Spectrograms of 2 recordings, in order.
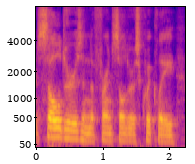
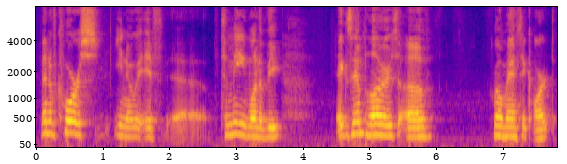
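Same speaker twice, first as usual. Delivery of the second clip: words stretched high through a yawn; talking through a real yawn mid-lecture; 8 semitones higher, 5 dB louder than usual. Real, not acted. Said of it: "pardon me, guys, for yawning".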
